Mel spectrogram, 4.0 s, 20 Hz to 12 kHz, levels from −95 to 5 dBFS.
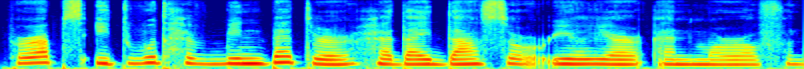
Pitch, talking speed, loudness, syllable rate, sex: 205 Hz, 210 wpm, -16 LUFS, 4.6 syllables/s, female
